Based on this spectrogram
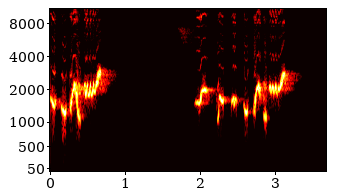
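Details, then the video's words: White-rumped shama, a strongly singing bird used to provoke fighter males, giving two rich whistled phrases of slurred, warbling notes around mid pitch, each rising at the end, separated by a short pause. "MURAI BATU FIGHTER akan TERPANCING EMOSI NYA dengan Murai Batu GACOR INI"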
